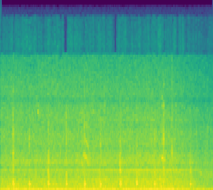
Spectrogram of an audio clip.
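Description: Horse-drawn carriage hooves clip-clop on the paving of Plaza de España in Seville, a steady, fairly distant patter of light taps over a broad outdoor hum, with no talking.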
